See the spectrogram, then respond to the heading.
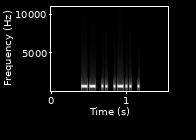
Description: Morse code, heard as a keyed tone, about 44 wpm, 700 Hz. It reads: MILE
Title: Top 500 Words Repeated 45wpm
